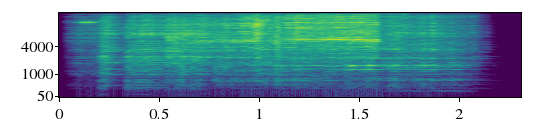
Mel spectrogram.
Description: Metal Object Scrape, Metal Object Scrape Squeak; Foley; Sound Effects:Objects; SoundEffects-Blastwave

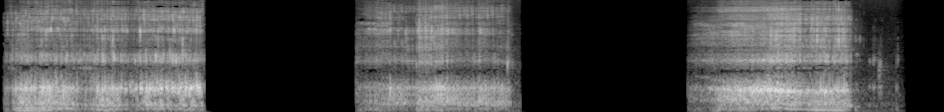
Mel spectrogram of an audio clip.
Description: Slurps, Human drinking slurps; Slurping

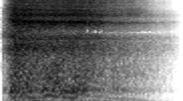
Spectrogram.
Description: Vampire Hiss; Monster Sound Effects; Horror Sound Effect

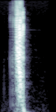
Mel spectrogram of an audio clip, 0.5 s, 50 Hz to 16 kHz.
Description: Duct Tape Strong Tape Pulled Off Reel Quick Rip 2

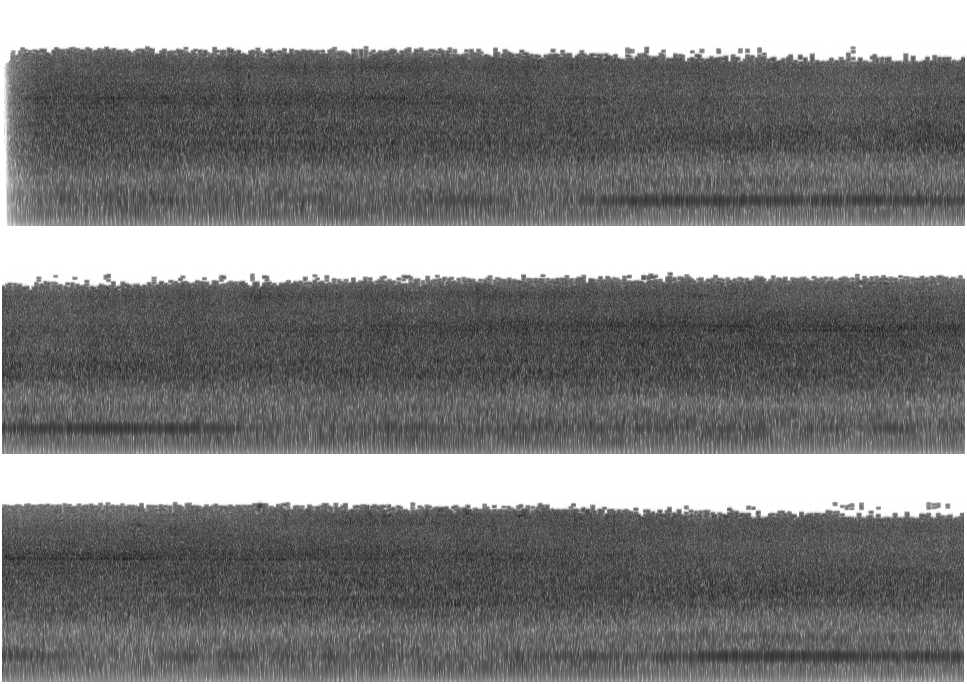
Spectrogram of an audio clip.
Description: Motorized Lawn Mower

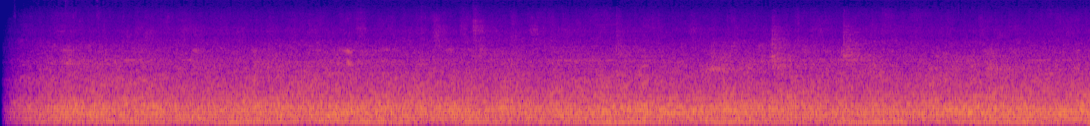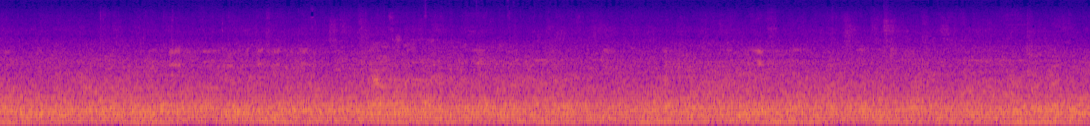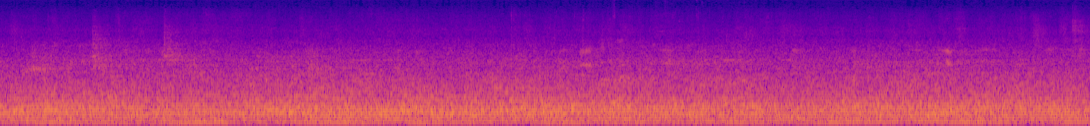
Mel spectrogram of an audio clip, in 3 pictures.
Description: Ambience Convention Center Walla; Buildings; Backgrounds

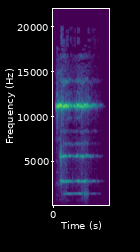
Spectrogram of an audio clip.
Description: Rollover Quick Attack Fast; Mouseover Short Musical Bright Swell; Multimedia; Blastwave

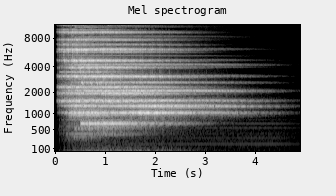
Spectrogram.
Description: Logo Chopper Shimmer; Sonic Logo; Blastwave; Sonic Logos; Production Element Imaging Element Accent Transition

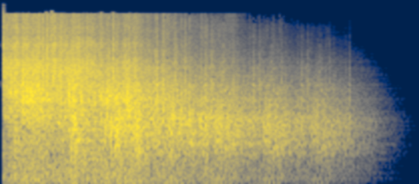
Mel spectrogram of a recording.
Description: Shatter Impact, ice; Kingdom Of Ice; Scary Soundscape; fantasy sound effect; Andrew Fleming

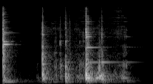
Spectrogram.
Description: Coffee Pot Empty Grab; Hotel Room; Foley; Appliances; Household; Blastwave

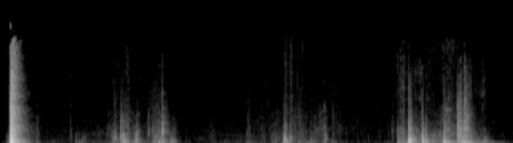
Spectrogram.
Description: SKI SNOW BLADES BINDINGS BOOT UNLOCK REMOVE

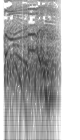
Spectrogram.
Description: Robot Droid Death, Robot Sound Effects

